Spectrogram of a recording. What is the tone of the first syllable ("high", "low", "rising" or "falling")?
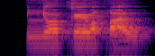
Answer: high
